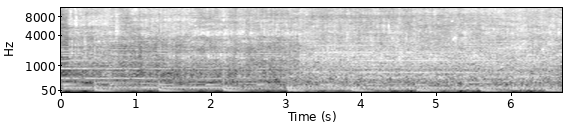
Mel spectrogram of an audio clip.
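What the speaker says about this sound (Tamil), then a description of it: "இப்போ இந்த காடையை நல்லா கொஞ்ச நேரம் வதக்கிக்கலாம்." Quail sautéing in a pan gives a steady close sizzle and crackle, with a rhythmic scraping or stirring pulse underneath and no voices.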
